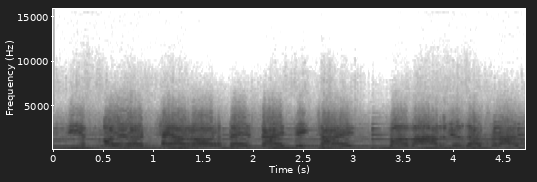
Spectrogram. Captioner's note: Hitler speaking in German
